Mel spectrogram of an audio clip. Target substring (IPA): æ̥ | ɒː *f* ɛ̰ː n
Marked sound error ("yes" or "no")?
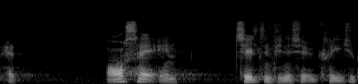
yes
